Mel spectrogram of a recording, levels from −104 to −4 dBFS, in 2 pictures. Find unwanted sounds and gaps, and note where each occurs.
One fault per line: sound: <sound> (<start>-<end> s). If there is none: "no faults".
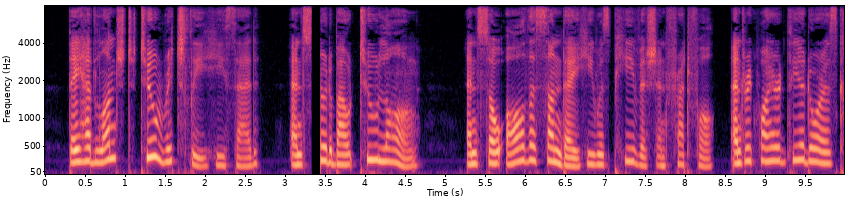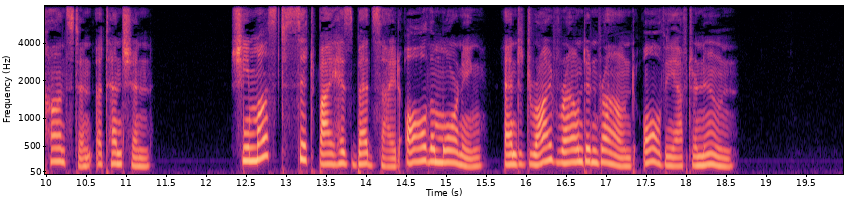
sound: dropout (3.3-3.4 s)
